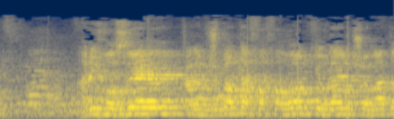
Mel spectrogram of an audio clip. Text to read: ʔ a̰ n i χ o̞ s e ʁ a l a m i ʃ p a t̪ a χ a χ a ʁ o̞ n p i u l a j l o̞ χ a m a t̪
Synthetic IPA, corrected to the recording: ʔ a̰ n i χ o̞ z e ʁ a l a m i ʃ p a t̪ a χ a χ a ʁ o̞ n k i u l a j l o̞ ʃ a m a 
